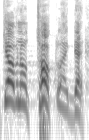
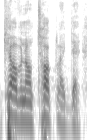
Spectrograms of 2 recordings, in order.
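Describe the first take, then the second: First: Higher, louder imitation of an upset wife; alarmed protest. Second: Said in the usual way. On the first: Wife stopping her husband's talk of a crash, alarmed protest. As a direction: cut in with a raised, scolding plea.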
